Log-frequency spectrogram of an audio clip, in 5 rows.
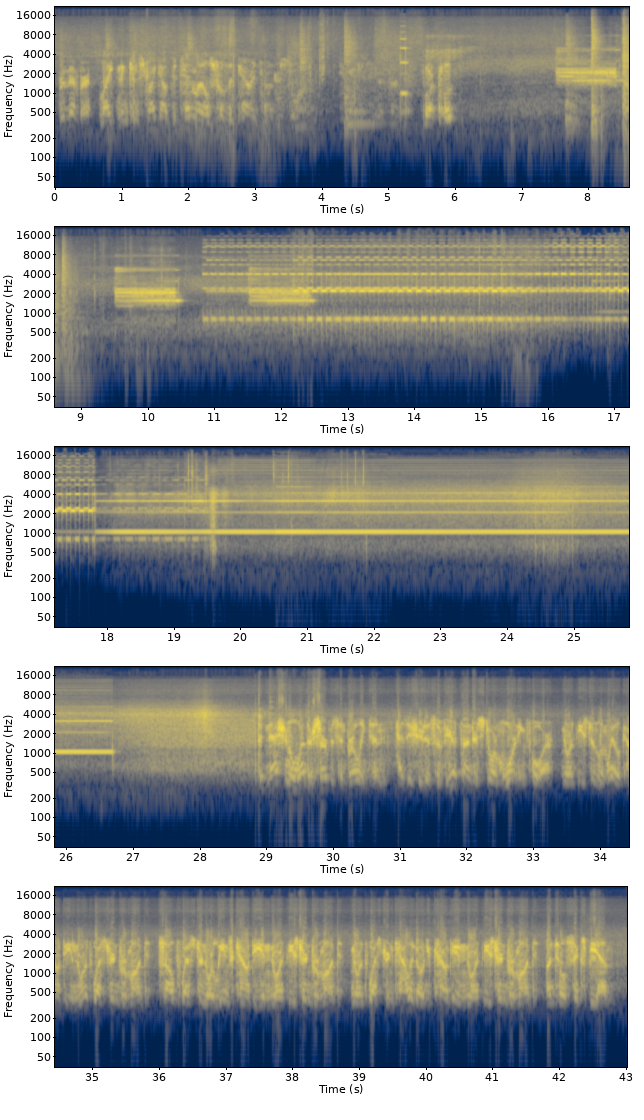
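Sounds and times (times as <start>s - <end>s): steady warning alarm tone: 3.6s - 6.3s, 7.0s - 26.8s
warbling data bursts: 7.5s - 8.6s.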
